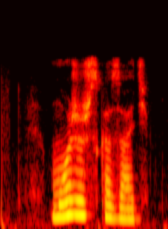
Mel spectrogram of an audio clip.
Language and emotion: Russian, neutral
